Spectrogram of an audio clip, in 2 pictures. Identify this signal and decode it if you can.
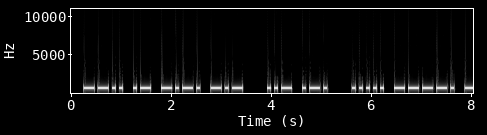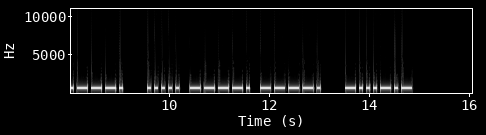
Morse code, heard as a keyed tone, about 17 wpm, 700 Hz. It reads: ZACK UR 599 599 <BK>
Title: SOTA QSO Practice 17wpm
